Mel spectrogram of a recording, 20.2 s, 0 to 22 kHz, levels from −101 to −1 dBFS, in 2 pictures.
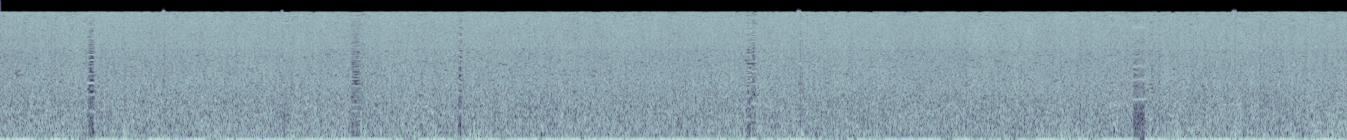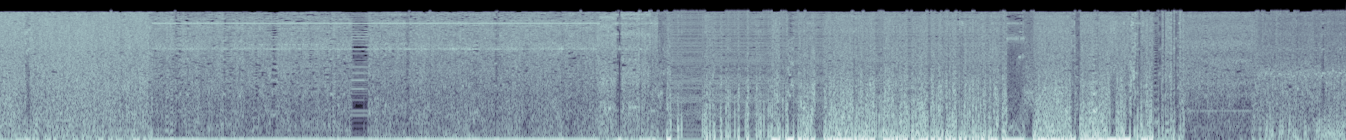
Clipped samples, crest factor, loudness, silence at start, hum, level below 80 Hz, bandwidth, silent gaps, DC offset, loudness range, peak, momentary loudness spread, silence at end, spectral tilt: under 0.1%; 14 dB; -11 LUFS; 0 s; none; -30 dBFS; 17.5 kHz; none; under 0.1%; 4 LU; -2 dBFS; 5 LU; 0 s; -0.5 dB/octave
